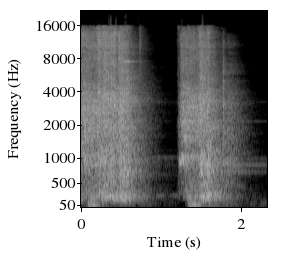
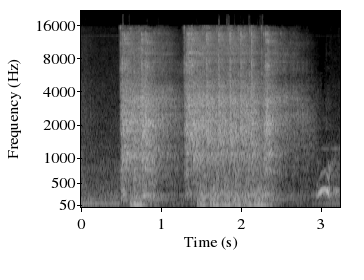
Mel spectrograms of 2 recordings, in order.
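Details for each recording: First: Yamaha TTR230 dirt bike, non-running, battery drained and on a charger: two short cranking bursts with harsh metallic grinding and clatter and no firing. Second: Yamaha TTR230 after some bolts were refitted with blue Loctite, cranked on a charger without oil or carburetor: two bursts of steady, even starter whir with no grinding, nice and smooth; owner unsure if crank is junk.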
